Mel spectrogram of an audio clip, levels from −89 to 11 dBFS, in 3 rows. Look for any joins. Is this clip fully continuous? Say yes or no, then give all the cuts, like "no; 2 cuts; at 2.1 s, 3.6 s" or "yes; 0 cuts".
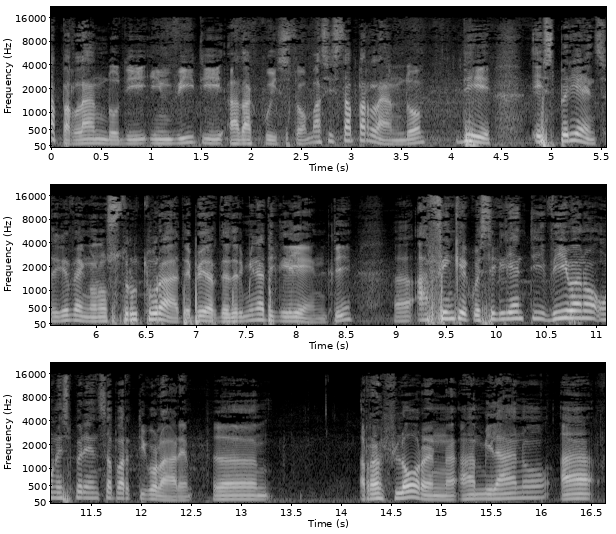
no; 1 cut; at 12.6 s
